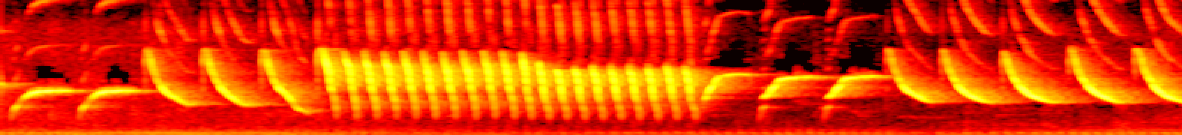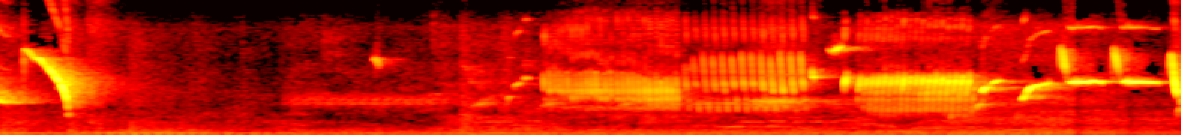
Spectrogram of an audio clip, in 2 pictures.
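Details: Spanish Timbrado canary song for training: rapid metallic rolled trills and rising sweeping notes in fast repeated series, a sustained buzzing tour, then a pause and softer, more distant trilling phrases.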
